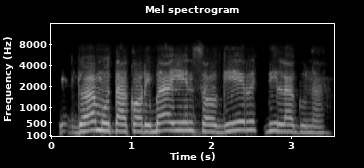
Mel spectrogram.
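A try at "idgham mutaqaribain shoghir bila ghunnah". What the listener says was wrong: Asanti, Masya Allah. Barakallah fiik. Umi Sri.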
